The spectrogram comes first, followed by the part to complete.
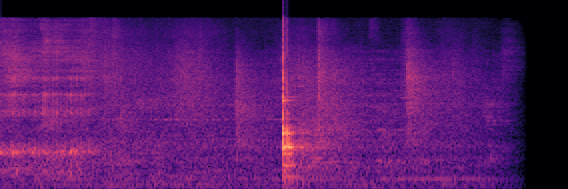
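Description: A single sharp knock with a brief ring about two seconds in, over faint background room noise that fades out near the end.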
